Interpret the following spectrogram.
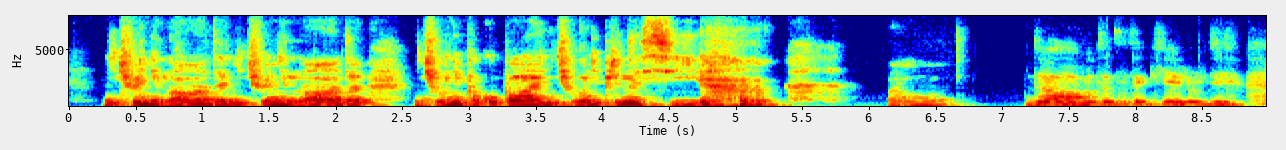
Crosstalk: none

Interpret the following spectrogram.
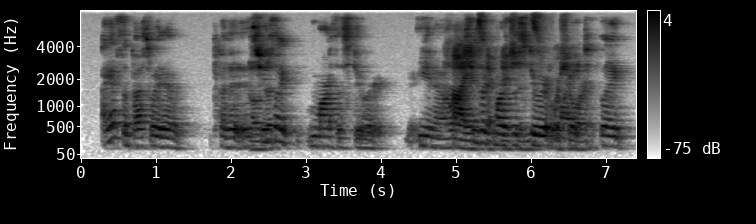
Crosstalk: present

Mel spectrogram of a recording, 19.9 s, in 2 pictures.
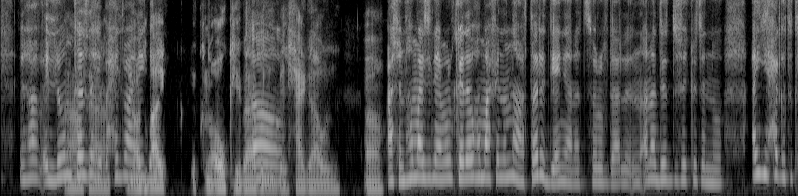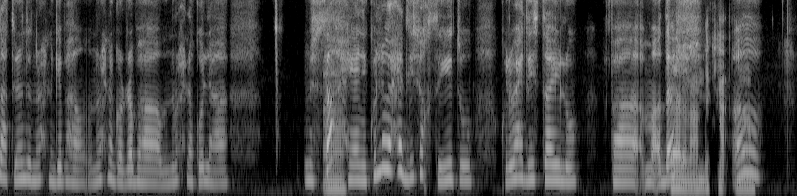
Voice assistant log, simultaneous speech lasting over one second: present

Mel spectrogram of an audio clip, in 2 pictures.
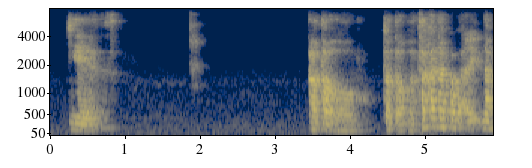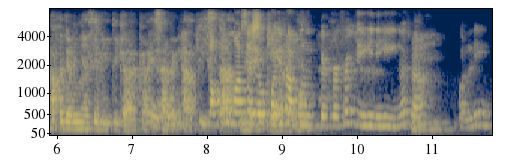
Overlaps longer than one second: present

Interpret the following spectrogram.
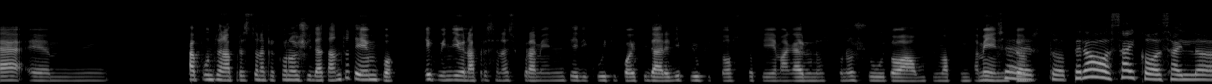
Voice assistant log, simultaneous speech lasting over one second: none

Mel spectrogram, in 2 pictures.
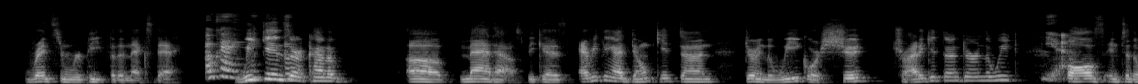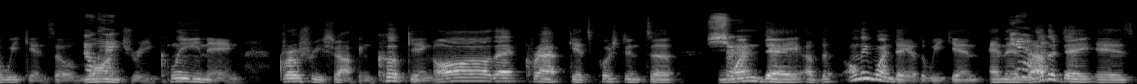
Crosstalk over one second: none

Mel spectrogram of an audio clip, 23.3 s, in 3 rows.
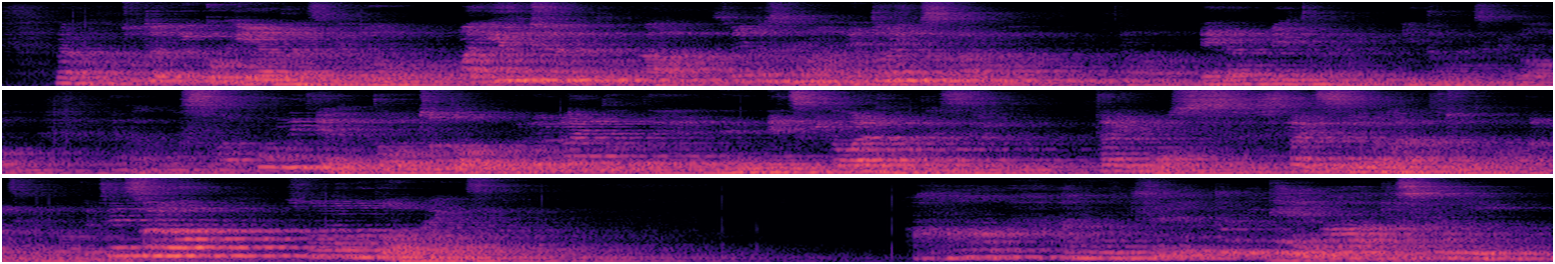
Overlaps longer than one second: none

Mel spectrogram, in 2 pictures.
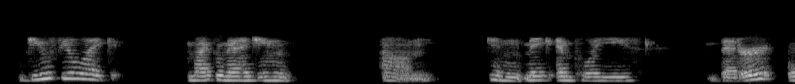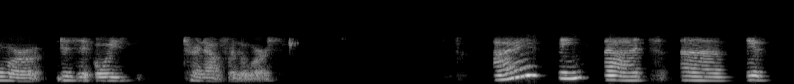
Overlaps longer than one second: none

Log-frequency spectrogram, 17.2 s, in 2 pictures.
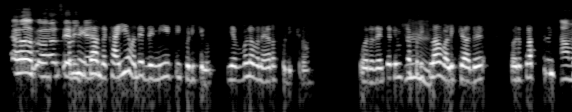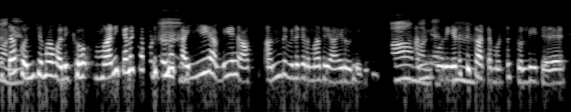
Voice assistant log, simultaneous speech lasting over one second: none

